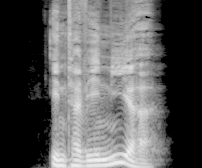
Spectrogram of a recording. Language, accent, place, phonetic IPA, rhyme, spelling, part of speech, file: German, Germany, Berlin, [ɪntɐveˈniːɐ̯], -iːɐ̯, intervenier, verb, De-intervenier.ogg
- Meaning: 1. singular imperative of intervenieren 2. first-person singular present of intervenieren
